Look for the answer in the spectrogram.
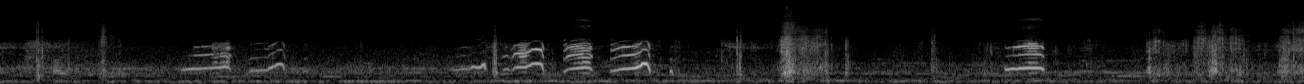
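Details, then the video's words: Hungry baby monkey Sweet Pea screams for milk as his mother pays little attention: clusters of short, shrill, rising-and-falling squealing cries in quick runs, separated by pauses, with sharp knocks and clatter between them. "Sweet pea spoil baby monkey cry & screaming loudly but mom monkey not care much of him"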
